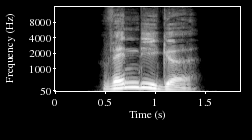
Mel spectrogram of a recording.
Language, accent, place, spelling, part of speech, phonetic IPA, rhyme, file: German, Germany, Berlin, wendige, adjective, [ˈvɛndɪɡə], -ɛndɪɡə, De-wendige.ogg
- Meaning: inflection of wendig: 1. strong/mixed nominative/accusative feminine singular 2. strong nominative/accusative plural 3. weak nominative all-gender singular 4. weak accusative feminine/neuter singular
